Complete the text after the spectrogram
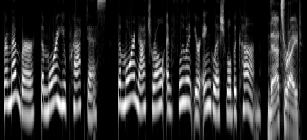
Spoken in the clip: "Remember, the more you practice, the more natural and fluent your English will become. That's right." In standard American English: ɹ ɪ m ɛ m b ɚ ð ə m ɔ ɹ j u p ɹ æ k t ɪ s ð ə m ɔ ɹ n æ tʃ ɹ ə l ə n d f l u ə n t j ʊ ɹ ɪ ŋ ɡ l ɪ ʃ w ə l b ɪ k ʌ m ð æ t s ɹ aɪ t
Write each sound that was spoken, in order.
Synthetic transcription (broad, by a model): ɹ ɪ m ɛ m b ɚ ð ə m ɔ ɹ j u p ɹ æ k t ɪ s ð ə m ɔ ɹ n æ tʃ ɹ l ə n f l u ə n t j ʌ ɹ ɪ ŋ ɡ l ɪ ʃ w ə l b ɪ k ʌ m ð æ t s ɹ aɪ t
